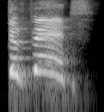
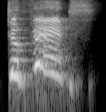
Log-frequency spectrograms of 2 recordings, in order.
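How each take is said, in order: The two takes are said the same way.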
